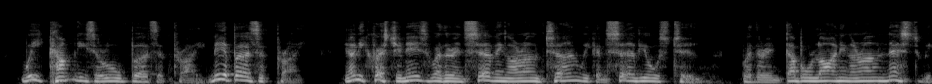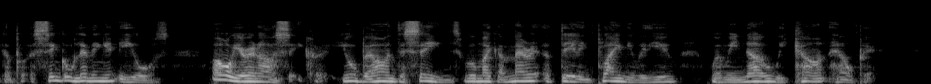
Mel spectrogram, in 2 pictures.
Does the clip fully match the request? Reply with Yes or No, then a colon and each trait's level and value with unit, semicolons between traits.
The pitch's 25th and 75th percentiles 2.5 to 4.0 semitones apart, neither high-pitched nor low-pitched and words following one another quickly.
Yes: average, 3.5 semitones; medium, 145 Hz; fast, 215 wpm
